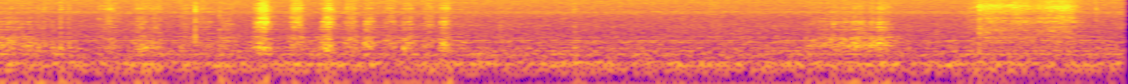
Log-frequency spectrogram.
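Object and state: Textured watercolor paper under a pen nib.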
